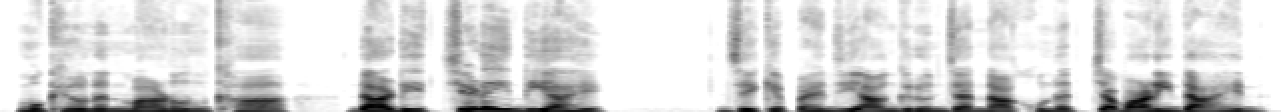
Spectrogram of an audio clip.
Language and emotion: Sindhi, disgusted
